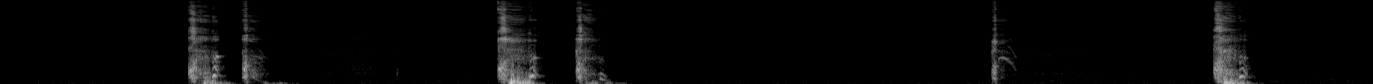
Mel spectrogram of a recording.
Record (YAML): three_cough_length: 13.7 s
three_cough_amplitude: 18424
three_cough_signal_mean_std_ratio: 0.24
survey_phase: beta (2021-08-13 to 2022-03-07)
age: 18-44
gender: Female
wearing_mask: 'No'
symptom_cough_any: true
symptom_runny_or_blocked_nose: true
symptom_headache: true
symptom_change_to_sense_of_smell_or_taste: true
symptom_loss_of_taste: true
symptom_onset: 4 days
smoker_status: Never smoked
respiratory_condition_asthma: false
respiratory_condition_other: false
recruitment_source: Test and Trace
submission_delay: 1 day
covid_test_result: Positive
covid_test_method: RT-qPCR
